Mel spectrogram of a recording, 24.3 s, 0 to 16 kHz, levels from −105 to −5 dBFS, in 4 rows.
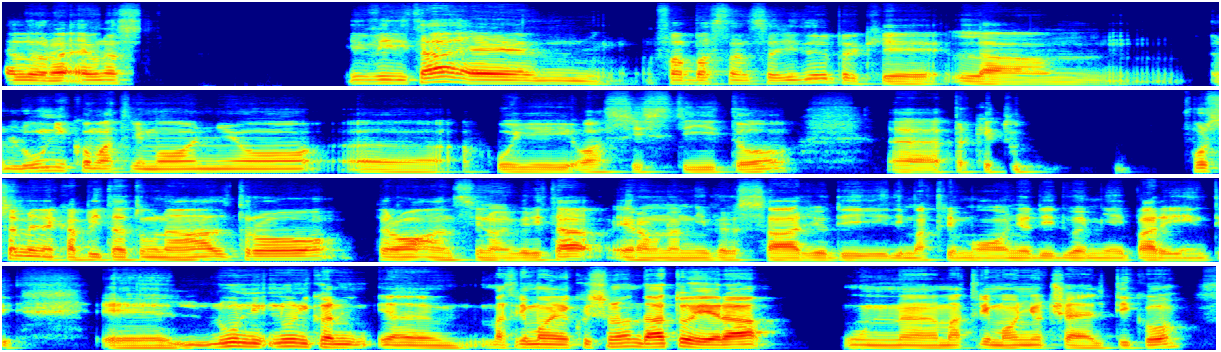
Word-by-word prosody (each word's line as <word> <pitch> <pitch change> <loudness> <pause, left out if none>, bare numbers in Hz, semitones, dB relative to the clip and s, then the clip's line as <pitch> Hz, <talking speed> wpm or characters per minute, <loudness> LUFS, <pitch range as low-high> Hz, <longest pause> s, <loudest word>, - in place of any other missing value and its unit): Allora 130 -3 +2
è - - +2
una 140 0 0
s 140 - -12 1.0
In 140 0 -9
verità 145 +8 +2
è 135 -5 +5
mhmm, 115 -3 -11
fa 130 - -5
abbastanza 130 0 -6
ridere 160 +6 -5
perché 105 -5 -5
la 100 -4 -3
mhmm, 95 -2 -17 0.5
l'unico 140 +5 -5
matrimonio, 115 0 -3
ehm, 105 -2 -7
a - - -18
cui 100 -1 -7
ho 100 - -3
assistito, 105 +3 -7 0.4
ehm, 90 -2 -4
perché 100 0 -10
tu 110 0 -15 0.7
fosse 135 +1 -2
me 135 -3 0
n'è 115 - +1
capitato 115 0 -2
un 115 -1 -2
altro, 125 +4 +1
però, 115 0 +2
anzi 105 -2 -4
no, 95 -2 -3
in 95 - -6
verità, 100 +5 +1
era 105 -1 -2
un 100 0 -5
anniversario 100 0 -1
di 95 -1 -6
di 95 - -8
matrimonio 95 -1 -5
di 95 -1 -6
2 100 -1 -4
miei 95 -1 -8
parenti. 95 -1 -3 0.4
Ehm, 105 0 -1 0.2
l'uni 160 -1 +4
n 160 - +1
unico 155 -3 +4
an 130 -2 +4
ehm, 110 -2 -1
matrimonio 130 +1 +3
a - - 0
cui 130 - -4
sono 150 +3 +3
andato 150 +1 +7
era 125 +1 +11 0.5
un 110 -1 -1
matrimonio 115 0 +1
celtico, 110 +6 0
110 Hz, 150 wpm, -23 LUFS, 100-125 Hz, 1.0 s, era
